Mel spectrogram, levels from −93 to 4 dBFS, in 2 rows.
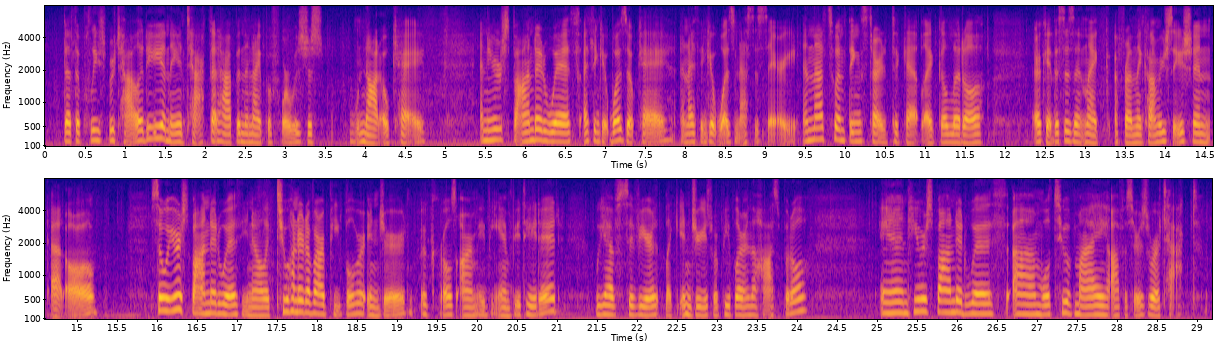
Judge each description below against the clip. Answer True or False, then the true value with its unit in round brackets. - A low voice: False (190 Hz)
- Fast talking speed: False (190 wpm)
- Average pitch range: True (3.4 semitones)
